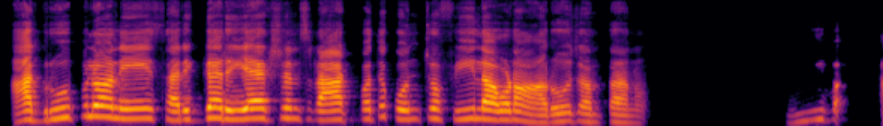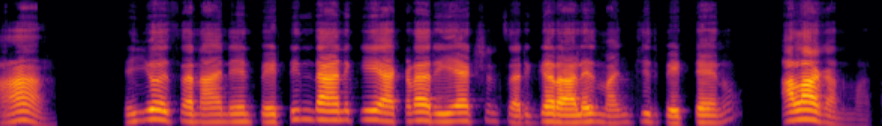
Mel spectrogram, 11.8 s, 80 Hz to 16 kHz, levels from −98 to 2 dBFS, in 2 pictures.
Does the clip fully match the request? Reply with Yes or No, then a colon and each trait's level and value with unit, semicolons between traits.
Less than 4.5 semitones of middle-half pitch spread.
No: average, 5.1 semitones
